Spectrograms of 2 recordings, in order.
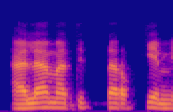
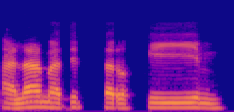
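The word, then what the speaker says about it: علامات الترقيم: Alamatit tarqim. Itu salah. Yang benar alamatit tarqim. Ra-nya sukun, kopnya yang kasrah.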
